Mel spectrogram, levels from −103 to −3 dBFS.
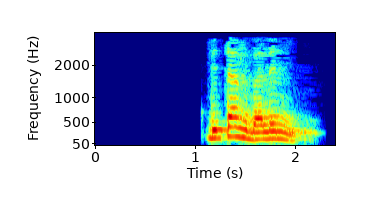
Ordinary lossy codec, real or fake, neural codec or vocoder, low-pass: MP3, 16 kbps; fake; codec, 16 kHz in and 24 kHz out, 1 kbps, XY-Tokenizer; 3.6 kHz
